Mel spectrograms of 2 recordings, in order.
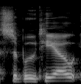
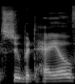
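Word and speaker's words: Subbuteo: In fact, I just learned that Sabutio is the proper pronunciation, whereas my brothers and I have been calling it Subuteo for decades.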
